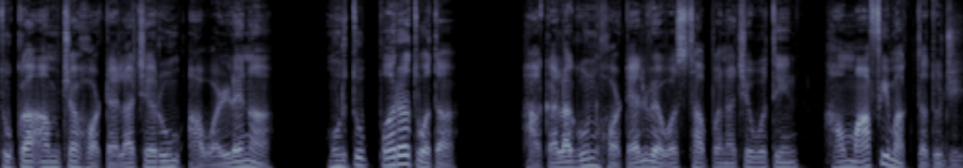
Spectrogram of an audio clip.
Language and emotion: Goan Konkani, sad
